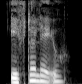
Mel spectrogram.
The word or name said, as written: efterlave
